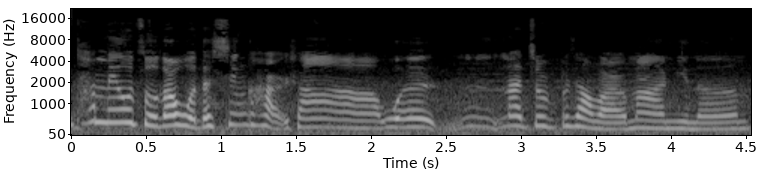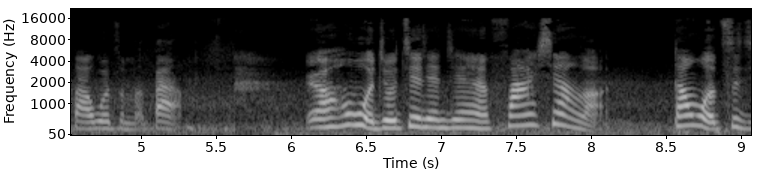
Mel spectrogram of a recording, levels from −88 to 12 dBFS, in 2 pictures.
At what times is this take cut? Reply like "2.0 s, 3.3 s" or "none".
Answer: 6.9 s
